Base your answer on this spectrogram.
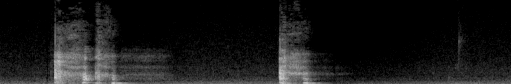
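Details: Two short, harsh throat-clearing bursts in a quiet room, the first with a quick double pulse, from a woman piercing her own nose who says she feels she has to sneeze again.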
